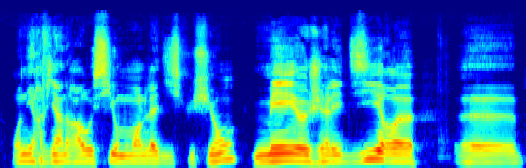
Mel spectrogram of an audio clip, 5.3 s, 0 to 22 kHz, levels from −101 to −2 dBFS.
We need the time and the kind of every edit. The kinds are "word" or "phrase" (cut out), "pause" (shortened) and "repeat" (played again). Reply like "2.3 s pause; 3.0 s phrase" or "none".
2.4 s pause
